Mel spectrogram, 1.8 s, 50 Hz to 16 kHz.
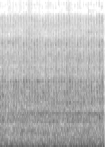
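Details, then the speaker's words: Kubota M9000SU tractor with a 90 hp turbo four-cylinder diesel and 8-speed transmission, moving off. No clunks on pull-away, runs smooth with no whine, very quiet; steady low rumble; normal running. "ออกตัวไม่มีกึ๊กกั๊กนะครับวิ่งนิ่มครับไม่หอนเลยนะครับเงียบมากครับ"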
